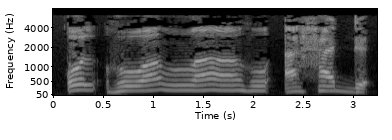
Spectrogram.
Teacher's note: Allah pada Allahnya dibaca tabkhim, taglid. Kenapa? Karena sebelum lapad Allah baris di atas.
